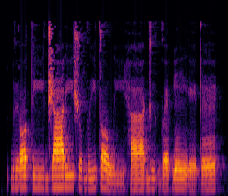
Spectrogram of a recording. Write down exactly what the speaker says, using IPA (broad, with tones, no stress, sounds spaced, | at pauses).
ɓ ɨ˧ ɾ ɔ˦ t iː˧ d͡ʒ aː˦ ɾ iː˦ ʃ o˧ ɡʷ iː˨˦ t ɔ˦˨ w iː˨ h aː˧ ɡ ɨ˦˨ ɡʷ ɛ˧ ɓ ũ˦ ŋ eː˨ t ɛ̃˦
